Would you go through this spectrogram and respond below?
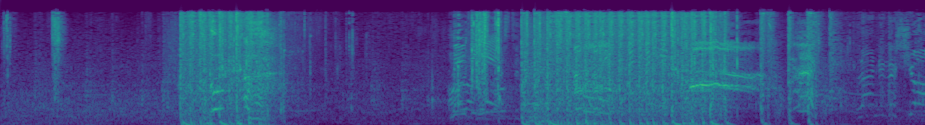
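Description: Rapid bursts of automatic gunfire in the video game Watch Dogs Legion, two loud sustained volleys of shots with brief quieter gaps and some shattering between them.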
